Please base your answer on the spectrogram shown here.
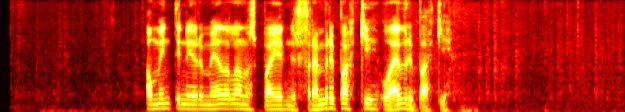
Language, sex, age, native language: Icelandic, male, 30-39, Icelandic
